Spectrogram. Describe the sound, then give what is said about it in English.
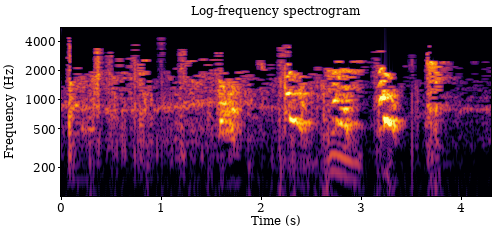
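Sled dogs of a dog team whimper and bark in a cluster of short, excited yips and whines, several bursts overlapping over a few seconds, moderately loud with no talking. “A couple of minutes later, Preston pulled up beside Chuck's dog sled.”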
